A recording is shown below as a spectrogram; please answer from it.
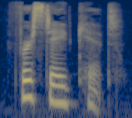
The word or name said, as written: first aid kit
